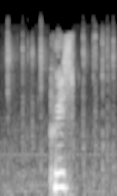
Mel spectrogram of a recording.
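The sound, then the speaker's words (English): Typing an email address on a computer keyboard: soft, quick keystroke clicks run throughout, with a louder cluster of key presses in the middle of the short burst. “Email first edit. Box asks for your email. I'll type it in.”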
